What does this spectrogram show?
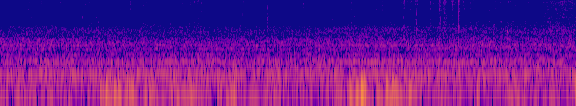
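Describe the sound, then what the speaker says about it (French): Wasps feeding on flowering Virginia creeper outdoors, a faint steady insect buzz with a few slightly closer passes over quiet background. "il y a aussi des guêpes qui viennent se nourrir"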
